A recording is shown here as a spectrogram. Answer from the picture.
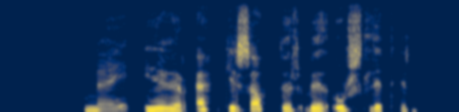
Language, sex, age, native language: Icelandic, female, 40-49, Icelandic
